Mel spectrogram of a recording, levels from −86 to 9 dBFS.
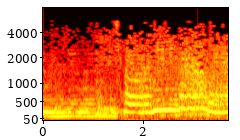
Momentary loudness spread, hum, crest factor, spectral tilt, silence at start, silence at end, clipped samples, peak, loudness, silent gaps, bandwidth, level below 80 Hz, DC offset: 6 LU; none; 12 dB; -10.5 dB/octave; 0 s; 0 s; under 0.1%; 0 dBFS; -12 LUFS; none; 5.8 kHz; -40 dBFS; under 0.1%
